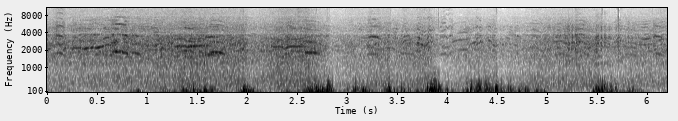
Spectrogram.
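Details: At Bempton Cliffs, East Yorkshire, in May 2017, a Razorbill gives short, gruff, low croaks in loose series, set against a constant wash of higher wailing calls from the surrounding seabird colony.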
